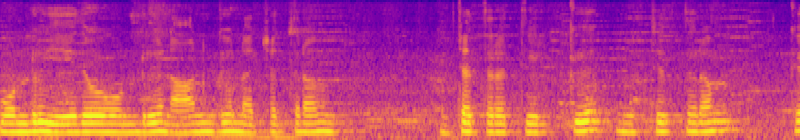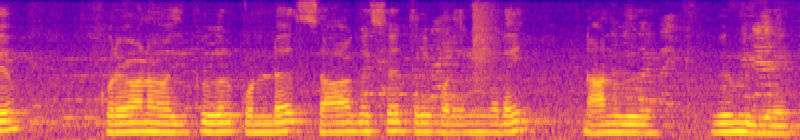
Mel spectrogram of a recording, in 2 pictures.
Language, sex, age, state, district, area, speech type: Tamil, male, 18-30, Tamil Nadu, Madurai, urban, read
